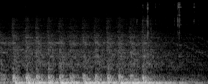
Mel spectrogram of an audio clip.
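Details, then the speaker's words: 6.0 V8-swapped Camaro cranking at about seven pulses a second without firing; circuit shows 12 volts but loses all power on cranking from the 25 amp fuse, so the coils get no power: no start. "and we lose all power. Hence, I believe, why I'm not getting any power to the coils whenever I go to crank."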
